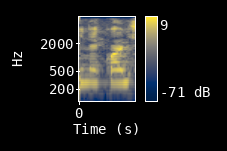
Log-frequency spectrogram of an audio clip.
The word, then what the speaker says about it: inequalis: E inequalis se escreve do jeito que se fala mesmo, I-N-E-Q-U-A-L-I-S, inequalis, né?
